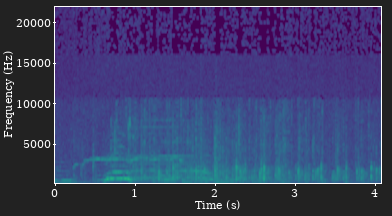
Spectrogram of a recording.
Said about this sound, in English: I really didn't need applause, but thank you for that. We appreciate it.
